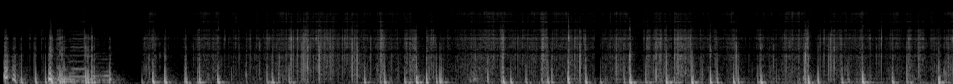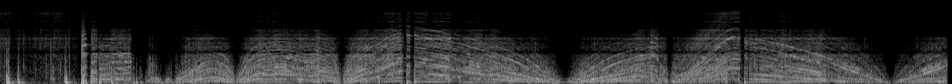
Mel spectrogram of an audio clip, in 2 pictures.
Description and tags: scratch "record player"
